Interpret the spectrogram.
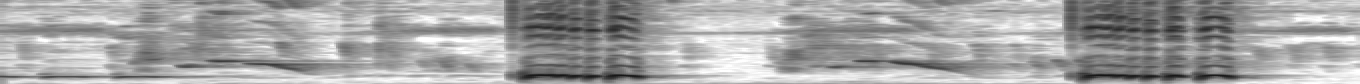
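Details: Two emphatic 'hentakan' phrases of rolling coos from a local zebra dove, about two seconds apart. Softer coos open the recording, with descending whistles and a low hum between the bursts.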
